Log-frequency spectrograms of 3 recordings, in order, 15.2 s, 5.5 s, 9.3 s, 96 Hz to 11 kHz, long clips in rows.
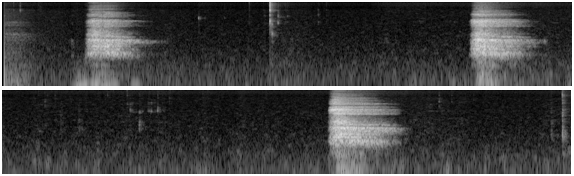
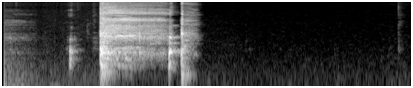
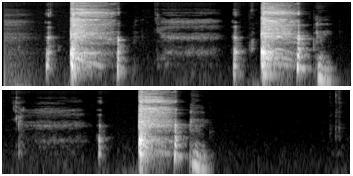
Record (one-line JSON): {"exhalation_length": "15.2 s", "exhalation_amplitude": 32768, "exhalation_signal_mean_std_ratio": 0.33, "cough_length": "5.5 s", "cough_amplitude": 32768, "cough_signal_mean_std_ratio": 0.36, "three_cough_length": "9.3 s", "three_cough_amplitude": 32768, "three_cough_signal_mean_std_ratio": 0.32, "survey_phase": "alpha (2021-03-01 to 2021-08-12)", "age": "65+", "gender": "Female", "wearing_mask": "No", "symptom_none": true, "smoker_status": "Never smoked", "respiratory_condition_asthma": false, "respiratory_condition_other": false, "recruitment_source": "REACT", "submission_delay": "3 days", "covid_test_result": "Negative", "covid_test_method": "RT-qPCR"}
